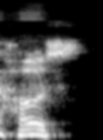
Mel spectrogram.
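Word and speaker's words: hearse: हर्स, हर्स, इसकी pronunciation होती है हर्स, हर्स, जो कॉफिन को,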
